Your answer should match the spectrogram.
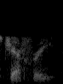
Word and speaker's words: Geoffrey: First name is spelled G-E-O-F-F-R-E-Y. That's Jeffrey. – G-E-O-F-F-E-R-Y? – R-E-Y. – R-E-Y.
